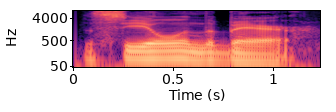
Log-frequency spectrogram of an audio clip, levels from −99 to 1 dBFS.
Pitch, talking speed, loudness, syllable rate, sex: 90 Hz, 245 wpm, -14 LUFS, 4.2 syllables/s, male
